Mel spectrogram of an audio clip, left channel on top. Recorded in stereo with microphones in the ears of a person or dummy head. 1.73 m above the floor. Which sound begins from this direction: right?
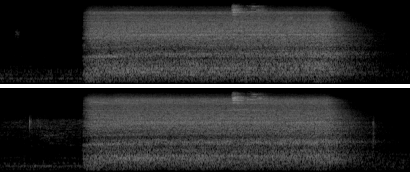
Boiling, at 0.8 s.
